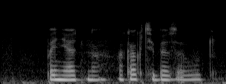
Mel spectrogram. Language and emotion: Russian, neutral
